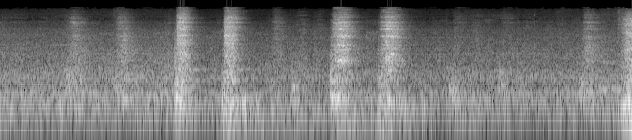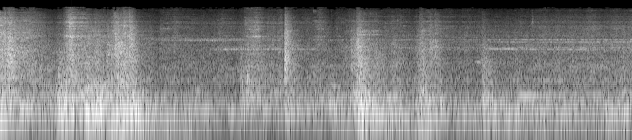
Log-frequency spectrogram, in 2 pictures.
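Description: Long freight train of container flat wagons rolling past close by: a steady rumble of steel wheels on rail, broken by sharp knocks, often in pairs, as the wagons' wheels cross rail joints. A faint high wheel squeal comes in about two-thirds of the way through.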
